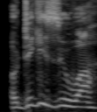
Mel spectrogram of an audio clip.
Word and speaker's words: Odigizua: It's oh. And then capital Diggy, and then little zoo, and then a little wa. Odigizua.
